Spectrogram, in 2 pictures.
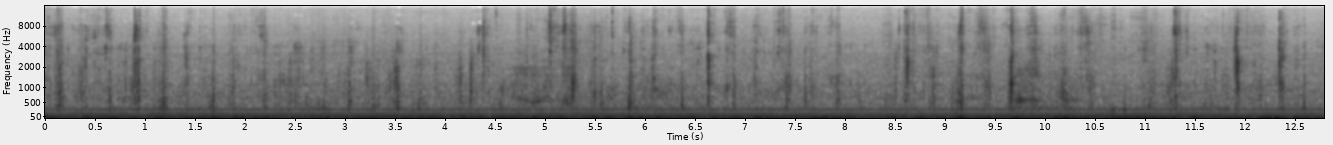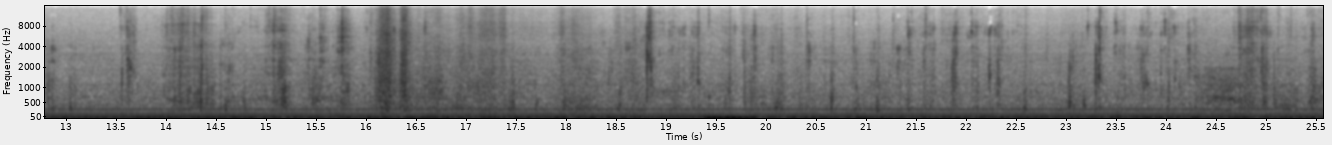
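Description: Close-miked biting and chewing of glazed red sausages: repeated wet bites and mouth clicks over a steady low hum, with one louder burst about twenty seconds in.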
